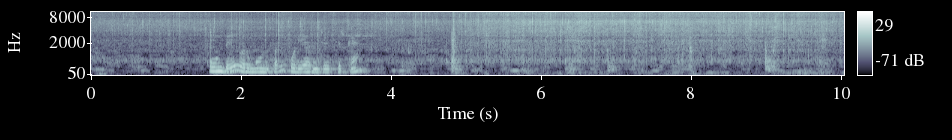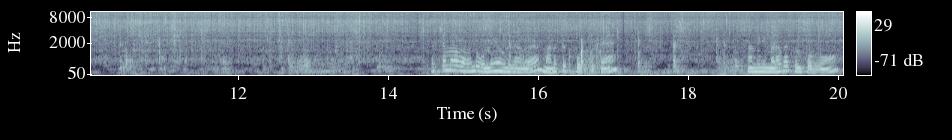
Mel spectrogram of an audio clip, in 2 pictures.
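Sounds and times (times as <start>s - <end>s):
onions sizzling in hot oil: 0.0s - 20.0s
spatula stirring: 4.8s - 20.0s.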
